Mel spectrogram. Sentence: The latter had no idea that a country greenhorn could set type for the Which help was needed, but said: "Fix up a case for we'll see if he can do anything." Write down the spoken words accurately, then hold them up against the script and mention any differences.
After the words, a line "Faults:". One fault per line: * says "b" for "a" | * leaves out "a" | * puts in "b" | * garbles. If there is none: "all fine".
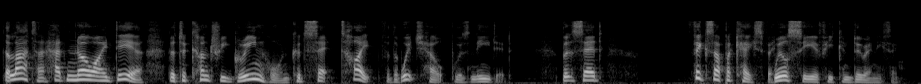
The latter had no idea that a country greenhorn could set type for the Which help was needed, but said: "Fix up a case for we'll see if he can do anything."
Faults:
all fine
